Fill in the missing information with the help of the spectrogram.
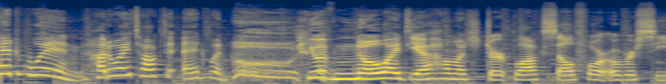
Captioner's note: gasp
